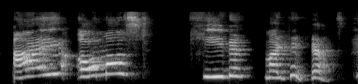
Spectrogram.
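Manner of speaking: high, slow, breaking into laughter; laughing. Real, not acted. Wife laughing at husband's joke, high and slow. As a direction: laugh through the words.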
